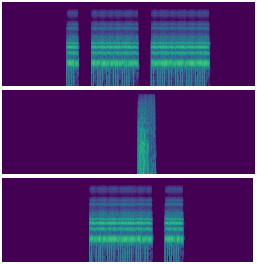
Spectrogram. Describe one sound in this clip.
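Short pitched blips from a video game chirp as a line of dialogue text prints out.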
